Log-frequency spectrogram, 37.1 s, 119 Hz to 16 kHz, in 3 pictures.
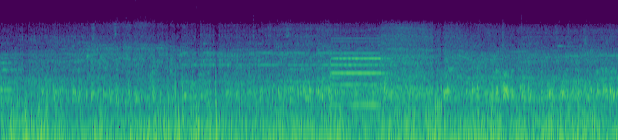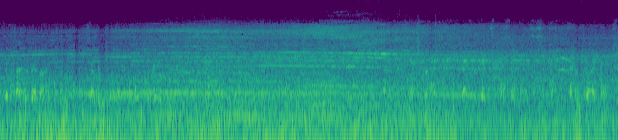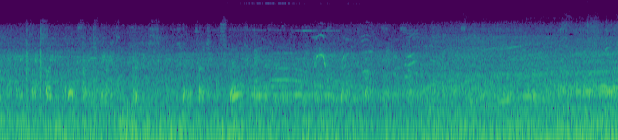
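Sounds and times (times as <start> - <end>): tram passing with motor whine: 0.0 - 37.0
tram wheel noise: 0.0 - 37.0.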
